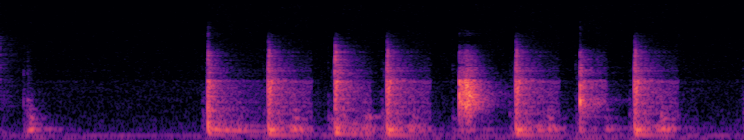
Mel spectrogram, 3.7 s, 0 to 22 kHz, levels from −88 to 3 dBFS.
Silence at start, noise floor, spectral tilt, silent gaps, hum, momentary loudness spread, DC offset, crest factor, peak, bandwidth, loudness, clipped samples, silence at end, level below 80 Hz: 0.1 s; -59 dBFS; -4 dB/octave; none; none; 15 LU; under 0.1%; 24 dB; -6 dBFS; over 20 kHz; -29 LUFS; under 0.1%; 0.3 s; -60 dBFS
